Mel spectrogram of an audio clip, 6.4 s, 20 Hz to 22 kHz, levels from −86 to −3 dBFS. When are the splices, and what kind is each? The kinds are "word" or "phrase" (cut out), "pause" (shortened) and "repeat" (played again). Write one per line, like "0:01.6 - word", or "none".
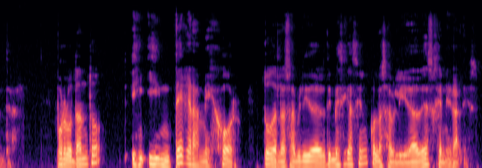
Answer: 0:01.6 - pause
0:03.3 - pause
